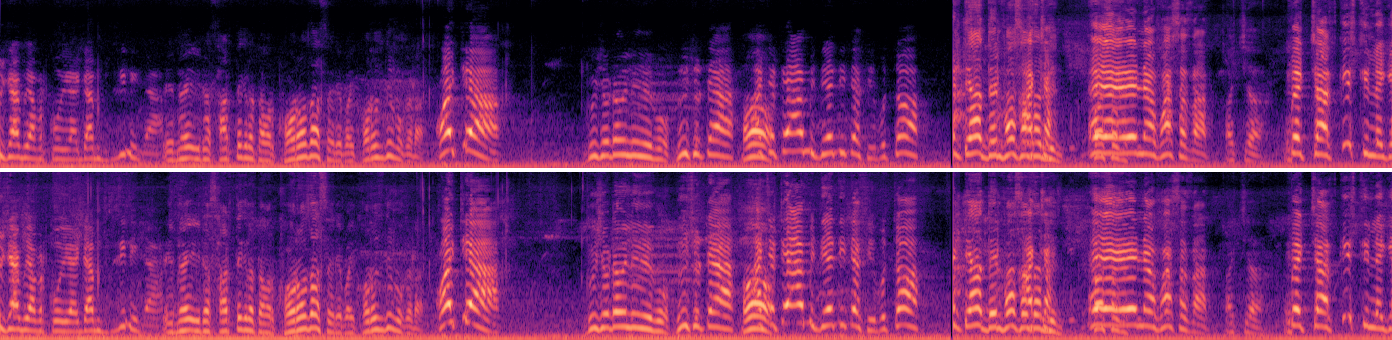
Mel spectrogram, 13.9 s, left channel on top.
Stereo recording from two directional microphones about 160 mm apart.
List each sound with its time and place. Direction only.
0.0 s speech: 25° right (ahead or behind)
1.8 s a man's voice: 40° right (ahead or behind)
9.6 s speech: 15° right (ahead or behind)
